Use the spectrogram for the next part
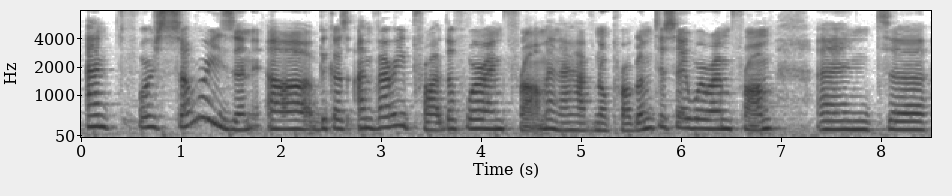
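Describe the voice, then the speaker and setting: A woman's voice: mid-range voice, steady tone, a little slow, a bit bright. A woman from France, a yarn dyer telling a story in a casual vlog, rambling with many fillers.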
